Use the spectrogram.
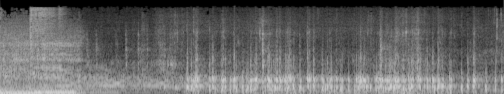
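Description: An espresso machine gurgles and bubbles with a steady buzzing hum and rapid, rattling pulses, following a brief loud burst of other sound at the start.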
